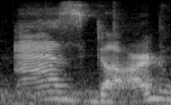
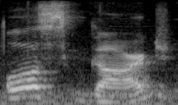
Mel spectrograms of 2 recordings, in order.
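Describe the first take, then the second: First: The first vowel sounds like 'a'. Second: The first vowel sounds like 'o'. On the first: This is the form most people commonly use. The speaker calls it wrong. "not Asgard, which everyone calls it" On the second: This is the native Norwegian form of the name. The speaker calls it right.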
